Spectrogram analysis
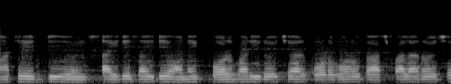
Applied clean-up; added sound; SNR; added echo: neural separator model SepFormer DNS4.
